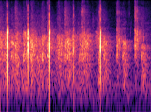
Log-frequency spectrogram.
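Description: A university audience applauds the introduction of a new athletic director at the University of Utah, with scattered individual claps forming a steady, moderately loud round of applause with a few sharp close claps.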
